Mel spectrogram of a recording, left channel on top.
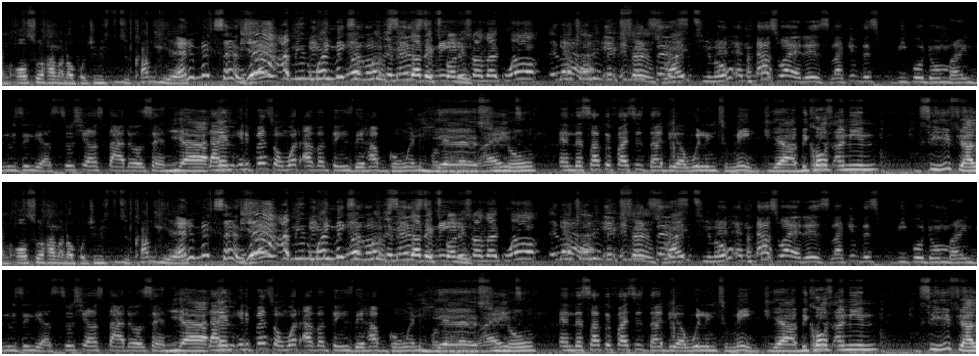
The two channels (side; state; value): both; identical; correlation 1.00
